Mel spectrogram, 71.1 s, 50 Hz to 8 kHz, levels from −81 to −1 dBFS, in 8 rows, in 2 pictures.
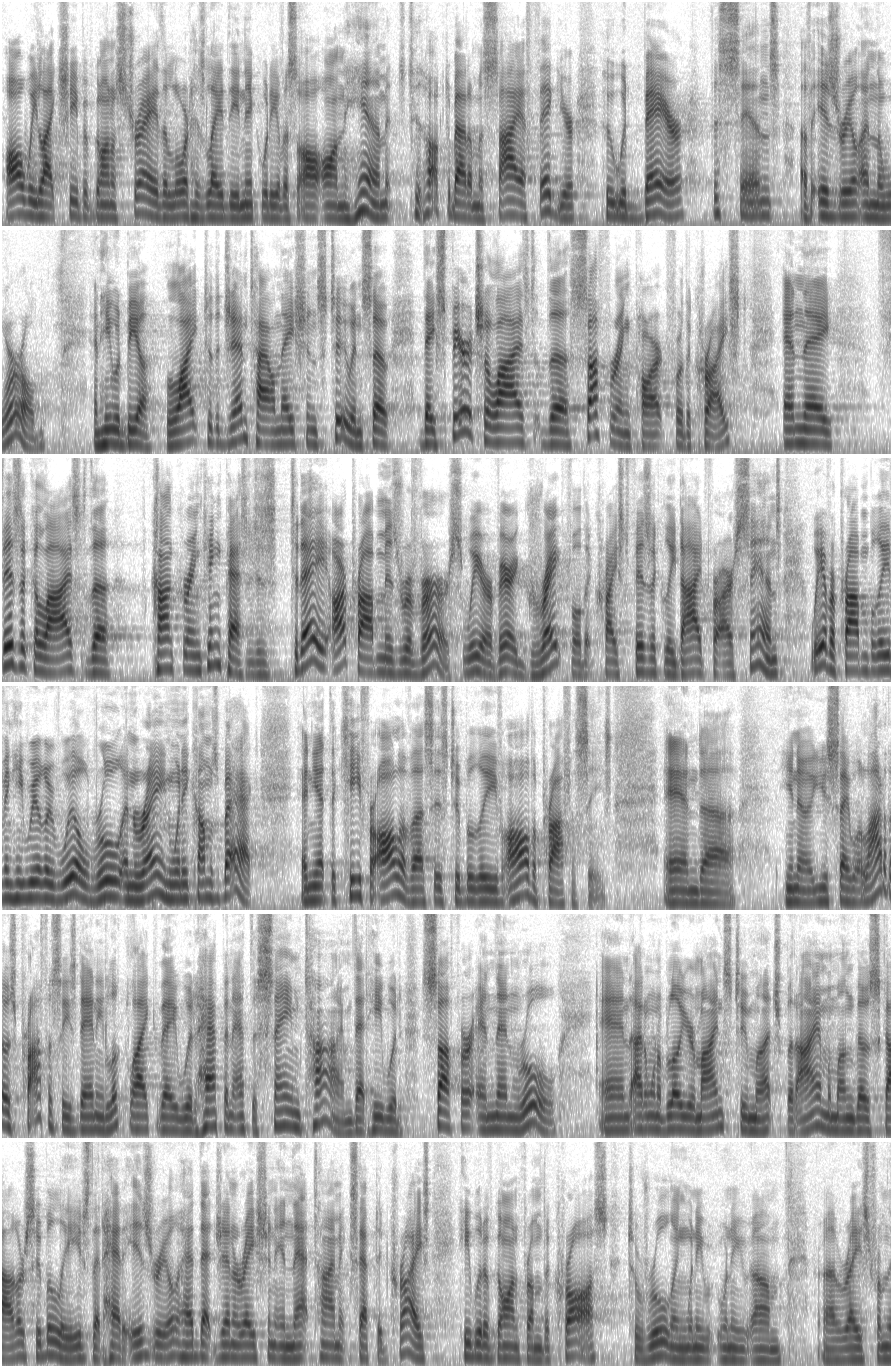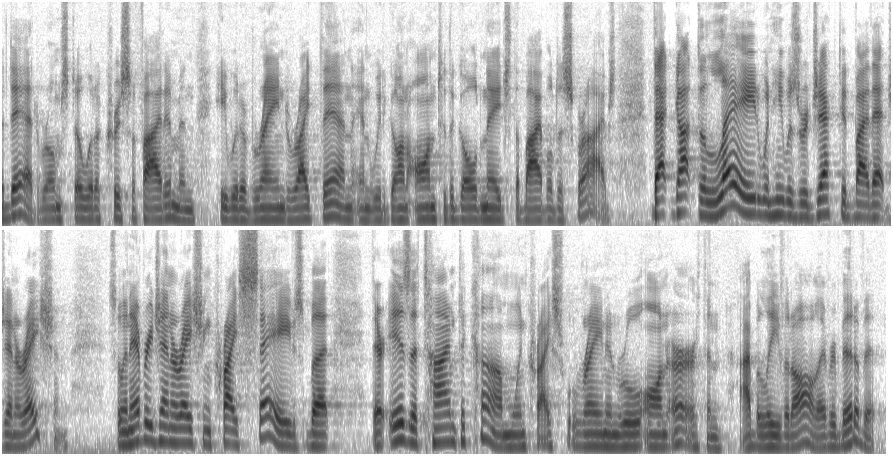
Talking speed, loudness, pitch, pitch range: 210 wpm, -22 LUFS, 125 Hz, 115-145 Hz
